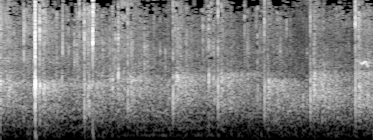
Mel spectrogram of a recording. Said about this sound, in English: How about let's give our worship team a hand clap to this morning. Thank them. Praise God.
